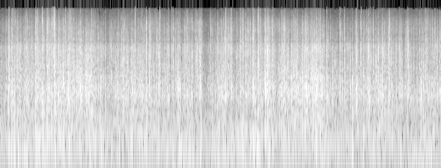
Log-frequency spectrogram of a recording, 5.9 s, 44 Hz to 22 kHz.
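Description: Fingertips rub and squeeze a clear plastic bag full of potato chips, producing dense, bright crinkling and crackling that runs steadily for about six seconds. The rustle centers high, around 3.4 kHz, with little low end, and dips briefly near the middle before picking back up.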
